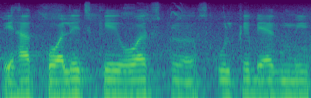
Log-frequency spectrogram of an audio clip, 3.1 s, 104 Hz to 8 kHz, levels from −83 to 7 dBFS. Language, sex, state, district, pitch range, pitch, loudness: Hindi, male, Gujarat, Gandhinagar, 110-115 Hz, 115 Hz, -19 LUFS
